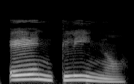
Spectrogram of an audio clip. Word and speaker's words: inclino: Pronounced een-klee-noh. with a soft En. sound and a slight stress on the second syllable.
